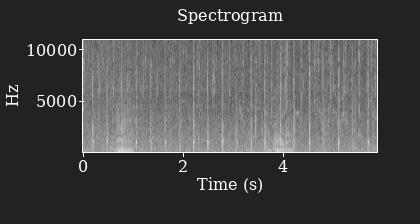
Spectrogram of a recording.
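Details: Horse hauling a carriage, quick irregular clip-clop of hooves with faint ringing knocks, two soft breathy swells rising between the steps.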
